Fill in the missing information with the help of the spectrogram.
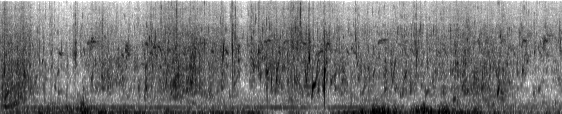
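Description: River water sloshing and splashing right at the water's surface as people wade through it, with many small irregular splashes and a faint steady hum underneath.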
